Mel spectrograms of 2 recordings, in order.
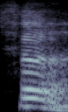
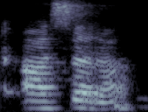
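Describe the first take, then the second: First: The consonant after the first vowel is th. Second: The consonant after the first vowel is s. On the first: The speaker calls it right. "It is a th th thara" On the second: The speaker calls it wrong. "it is not asara"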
